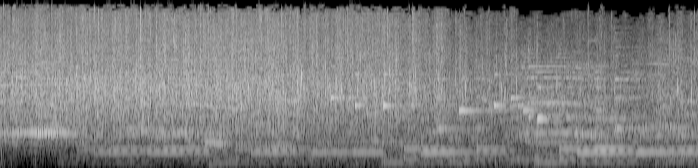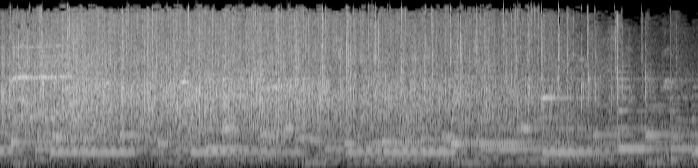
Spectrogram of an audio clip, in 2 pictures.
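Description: Concert audience applauds strongly for a singer as he is introduced live, a long wash of dense clapping and cheering over sustained instrumental chords of an opening song.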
